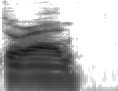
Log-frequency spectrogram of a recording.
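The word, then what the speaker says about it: Durán: So John Duran.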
